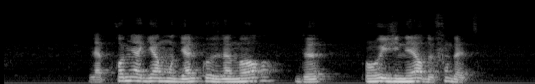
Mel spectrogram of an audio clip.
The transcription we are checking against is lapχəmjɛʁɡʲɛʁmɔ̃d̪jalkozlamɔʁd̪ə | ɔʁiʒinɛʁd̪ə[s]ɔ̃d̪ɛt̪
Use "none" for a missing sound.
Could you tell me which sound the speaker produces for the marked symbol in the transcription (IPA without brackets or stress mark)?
f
